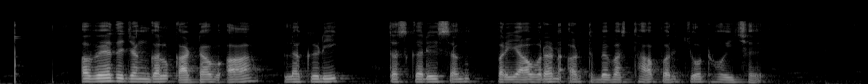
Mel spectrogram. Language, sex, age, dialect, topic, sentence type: Maithili, male, 18-24, Bajjika, agriculture, statement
